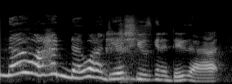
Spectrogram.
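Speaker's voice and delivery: high, loud, giggly denial; laughing protest. Retold or imitated. Answering her fiance's teasing, loud laughing protest. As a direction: defend yourself while laughing. Denying fiance's con-artist tease.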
